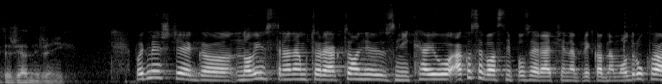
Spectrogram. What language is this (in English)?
Slovak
